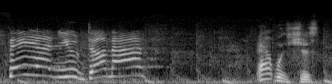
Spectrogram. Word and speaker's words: Saiyan: It's Saiyan, you dumbass.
